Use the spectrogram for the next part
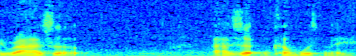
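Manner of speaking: soft call. Acted. Preacher voicing Jesus calling the bride, hushed and low.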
